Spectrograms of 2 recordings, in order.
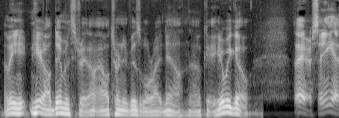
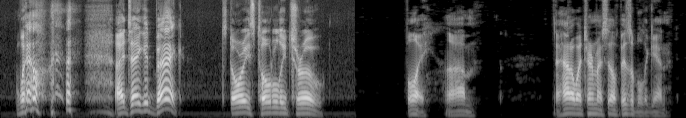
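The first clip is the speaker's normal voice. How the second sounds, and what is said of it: Voice sounds like a bad phone line. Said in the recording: “Now I sound like a crappy phone”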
